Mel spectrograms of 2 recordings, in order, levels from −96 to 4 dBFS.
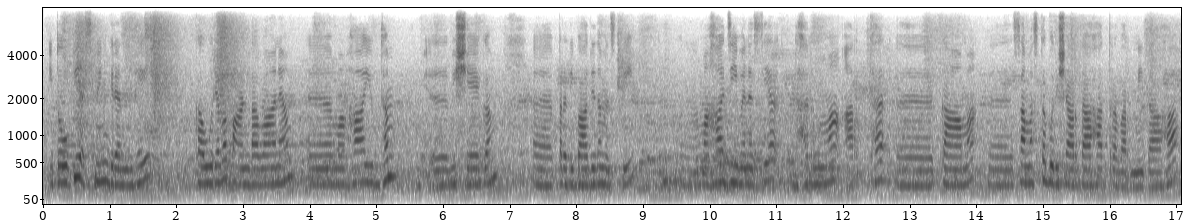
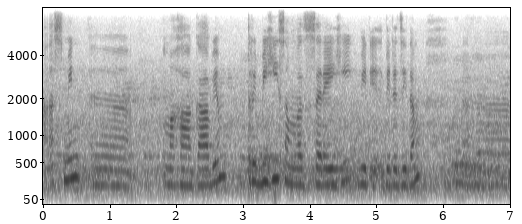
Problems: constant background noise, continuous background conversations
